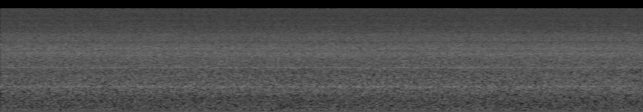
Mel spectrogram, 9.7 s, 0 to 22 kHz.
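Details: One Netbook One Mix 2S Yoga 7-inch mini laptop running Prime95 CPU stress test, temperatures rising: steady airy hiss from the small fan spinning hard, getting louder, free of rattles or ticking; normal fan under load.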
